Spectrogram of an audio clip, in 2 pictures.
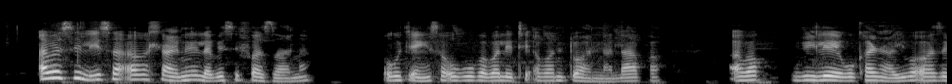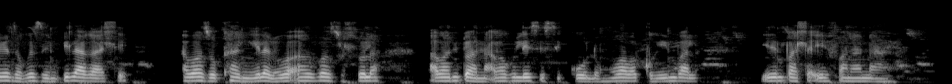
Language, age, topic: North Ndebele, 36-49, health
